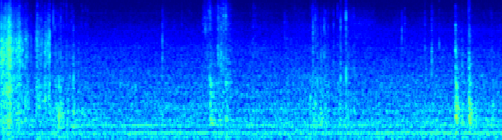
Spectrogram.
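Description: Parchment paper rustling as it is laid into an aluminium freeze-dryer tray. Then come a few brief plastic-bag rustles and soft taps as blocks of frozen shredded chicken are set on the tray, over a steady low hum.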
